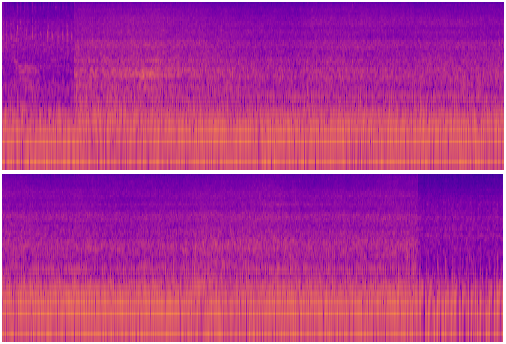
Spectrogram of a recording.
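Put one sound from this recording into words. A motorcycle engine drones steadily while riding.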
